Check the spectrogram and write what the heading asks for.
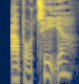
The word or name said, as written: abortere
